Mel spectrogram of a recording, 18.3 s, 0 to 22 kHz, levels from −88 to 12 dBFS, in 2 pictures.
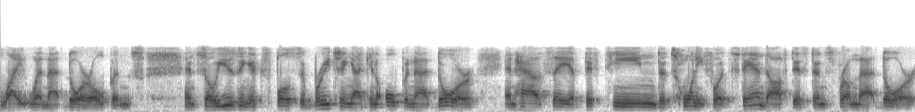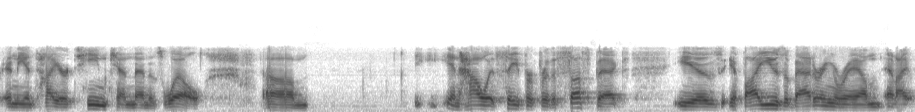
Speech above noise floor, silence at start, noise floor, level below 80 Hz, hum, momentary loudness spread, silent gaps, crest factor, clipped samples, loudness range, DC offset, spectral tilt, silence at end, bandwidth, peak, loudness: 37 dB; 0 s; -56 dBFS; -64 dBFS; none; 6 LU; none; 14 dB; under 0.1%; 3 LU; under 0.1%; -9 dB/octave; 0 s; 4.1 kHz; -6 dBFS; -19 LUFS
